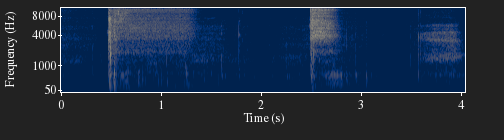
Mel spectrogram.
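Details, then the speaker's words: Arduino-controlled prototype ventilator compressing its bag at a faster speed setting: quick sharp bursts of hissing air with soft clicks; mechanical ventilator cycling fast. "if I open up the the speed control you can see that I am now compressing the bag much faster"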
